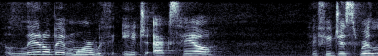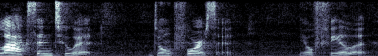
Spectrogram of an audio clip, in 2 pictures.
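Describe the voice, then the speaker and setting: A woman leading a yoga class with short, calm cues in a gentle, encouraging, informal way. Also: fairly high pitch, a little slow. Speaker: yoga instructor. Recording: clearly noisy ambient background.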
